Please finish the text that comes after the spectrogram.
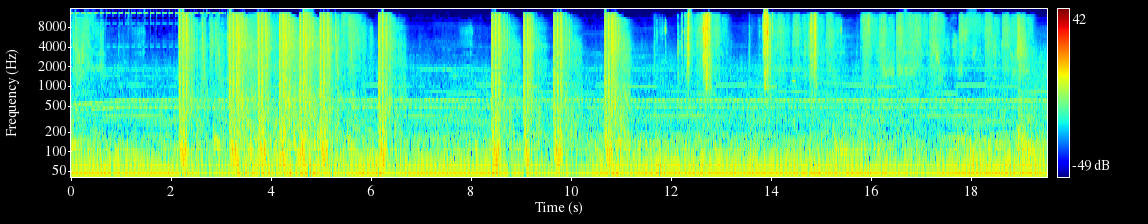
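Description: Loud automatic weapon fire and heavy explosions on the gondola in Halo 4, repeated bursts and sharp cracks over a steady mechanical hum, with no one speaking.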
